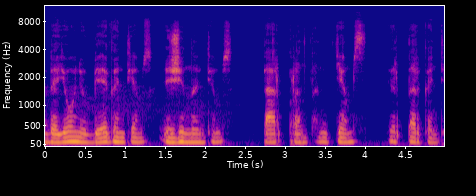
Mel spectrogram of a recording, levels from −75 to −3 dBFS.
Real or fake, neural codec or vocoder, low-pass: fake; vocoder, 48 kHz, 128 mel bands, Vocos; 10.8 kHz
